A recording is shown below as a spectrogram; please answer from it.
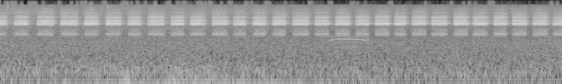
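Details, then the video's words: Cicadas chorus in the municipal park of Larnaca, a steady high buzzing pulsed about four times a second, with a brief whistled note from another bird and low wind rumble beneath. "CICADAS at the municipal Park Larnaca"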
